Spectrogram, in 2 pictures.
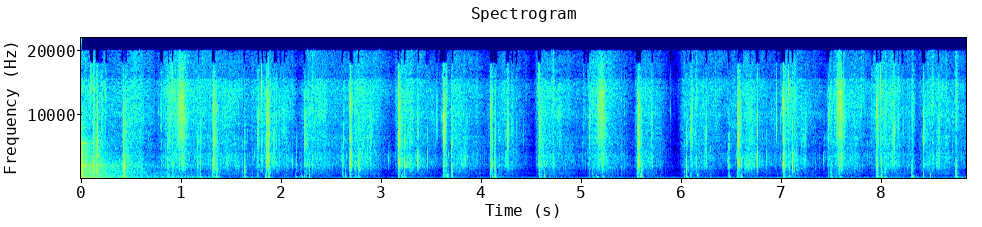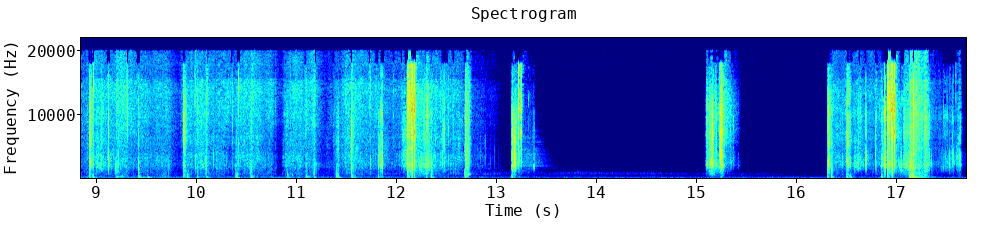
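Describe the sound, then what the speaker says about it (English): Footsteps in The Witcher 3: Wild Hunt: a long, steady run of close, crisp steps at a walking pace that briefly pauses and then resumes with a few final steps near the end. "Footsteps."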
